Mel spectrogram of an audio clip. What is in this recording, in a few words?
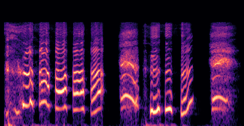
Happy, kr, voices; heroes; Rehartna; kings raid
